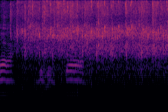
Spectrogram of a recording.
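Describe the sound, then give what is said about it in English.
Audience applause welcoming a pastor onto the stage, steady dense clapping throughout, with a voice speaking over the first part. “I'm going to ask Pastor Josh if he'd come. And next week, Josh. Yes, welcome. Can you give Josh a hand?”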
